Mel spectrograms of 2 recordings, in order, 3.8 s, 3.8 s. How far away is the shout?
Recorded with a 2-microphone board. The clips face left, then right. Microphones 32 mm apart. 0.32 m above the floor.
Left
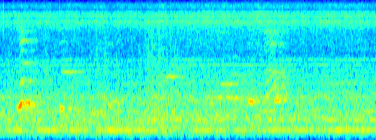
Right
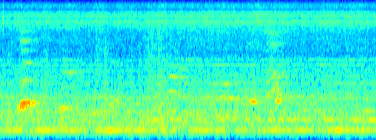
About 9 m.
